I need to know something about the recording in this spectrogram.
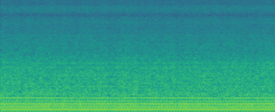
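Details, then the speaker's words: Briggs & Stratton-powered Craftsman lawnmower after repair, started from non-running: steady, even putter with no misses, knocks or hunting; small engine running smoothly and healthy. "Beautiful. It is working perfect. Yeeha. That is great."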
